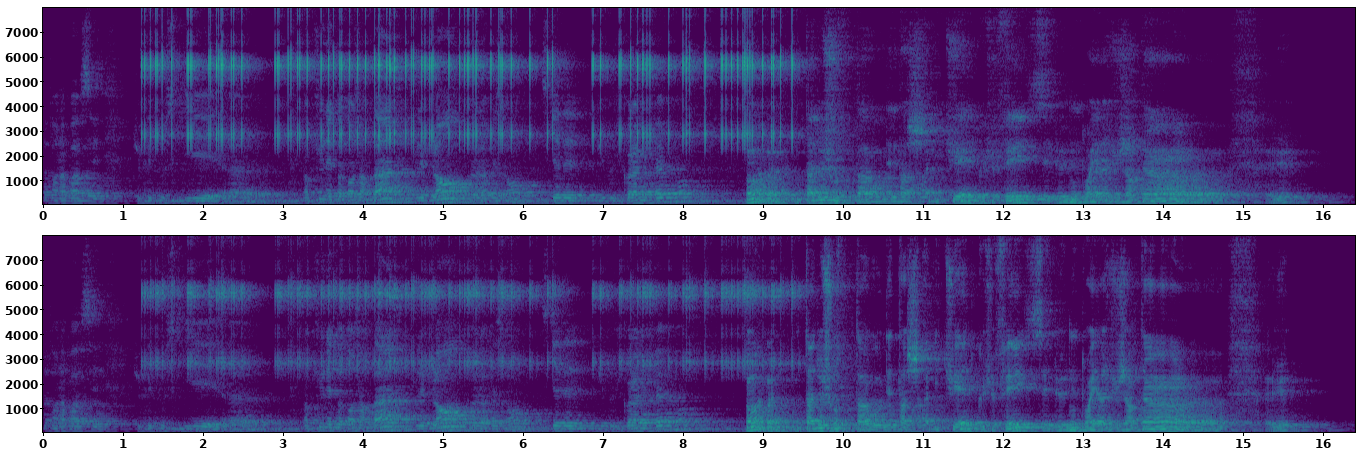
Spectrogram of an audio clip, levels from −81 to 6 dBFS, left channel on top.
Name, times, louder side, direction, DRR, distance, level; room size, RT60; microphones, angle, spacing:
voice 1, 0.0-8.1, equal, 15° left, -2 dB, 2.5 m, -46 dB
sound 1, 1.2-9.4, left 10 dB, 55° left, 0.7 m, -39 dB
voice 2, 8.8-9.2 9.5-15.6, right 1 dB, 75° right, 0 dB, 2.2 m, -39 dB
24.0 x 11.0 x 3.3 m, 2.1 s
head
